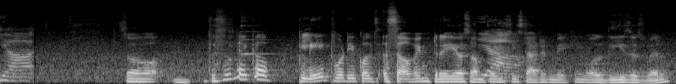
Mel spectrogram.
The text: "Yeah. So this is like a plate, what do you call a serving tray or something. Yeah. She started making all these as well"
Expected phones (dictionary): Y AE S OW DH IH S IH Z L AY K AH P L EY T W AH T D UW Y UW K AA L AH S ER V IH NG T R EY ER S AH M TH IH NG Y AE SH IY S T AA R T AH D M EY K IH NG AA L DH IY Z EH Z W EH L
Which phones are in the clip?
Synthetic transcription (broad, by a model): Y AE S OW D IH S IH Z L AY K AH P L EY T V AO T Y UW K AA L AH S ER V IH NG T R EY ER S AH M T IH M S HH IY S T AA R T AH D M EY K IH NG AA L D IY Z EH Z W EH L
